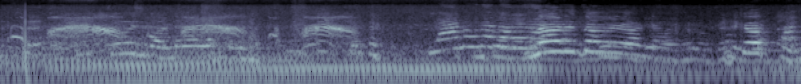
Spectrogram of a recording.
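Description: Short repeated crying bursts from a small baby, then rising and falling wails, with a steady low hum in the background.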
